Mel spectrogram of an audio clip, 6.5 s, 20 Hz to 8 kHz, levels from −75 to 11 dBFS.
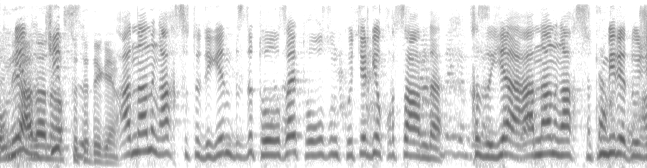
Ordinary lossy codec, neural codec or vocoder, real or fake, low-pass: none; none; real; 7.2 kHz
